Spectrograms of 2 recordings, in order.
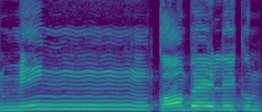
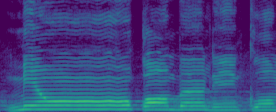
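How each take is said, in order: First: The nasal before q sounds like a clear ng. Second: The nasal before q is softened and hidden. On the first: The speaker calls it wrong. "Bukan ming qablikum, tidak" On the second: The speaker calls it right. "karena dia qaf berarti harus bunyinya"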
